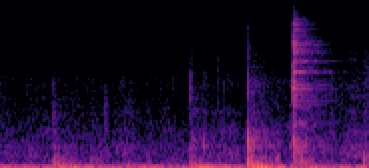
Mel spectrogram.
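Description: Soft, dull thuds of hands pressing and patting biscuit dough on a wooden butcher-block board, a few times, with a short sharper sound near the end.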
